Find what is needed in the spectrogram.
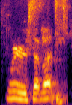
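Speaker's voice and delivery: ordinary talk, nothing marked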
